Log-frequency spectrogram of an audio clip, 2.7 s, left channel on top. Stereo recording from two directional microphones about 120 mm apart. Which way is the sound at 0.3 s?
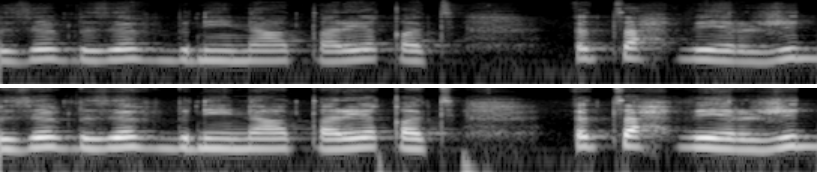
35° right (ahead or behind).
